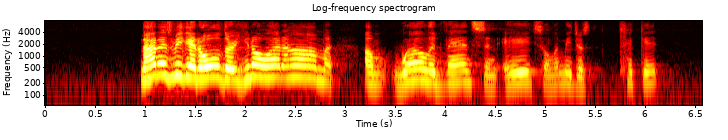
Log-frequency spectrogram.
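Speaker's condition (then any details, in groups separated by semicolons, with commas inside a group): No condition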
